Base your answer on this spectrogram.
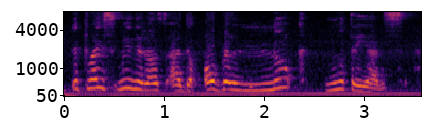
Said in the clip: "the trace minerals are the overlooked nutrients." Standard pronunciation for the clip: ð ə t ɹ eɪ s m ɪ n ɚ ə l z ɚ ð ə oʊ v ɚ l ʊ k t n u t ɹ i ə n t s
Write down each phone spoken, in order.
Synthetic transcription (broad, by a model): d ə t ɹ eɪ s m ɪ n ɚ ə l s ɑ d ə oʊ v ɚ l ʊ k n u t ɹ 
